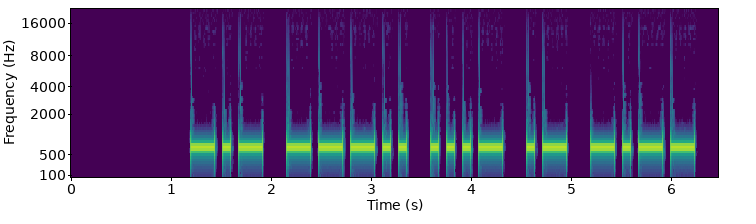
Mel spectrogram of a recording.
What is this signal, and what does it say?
Morse code, heard as a keyed tone, about 15 wpm, 700 Hz. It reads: K8VAY
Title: USA Call Signs - 3x Character Spacing - 15wpm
